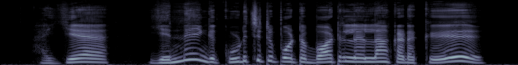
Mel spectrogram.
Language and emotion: Tamil, disgusted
